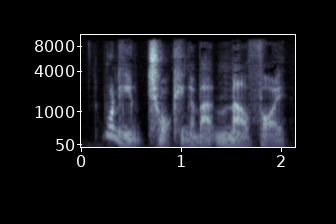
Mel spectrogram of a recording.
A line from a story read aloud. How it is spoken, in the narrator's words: said Ron, roughly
